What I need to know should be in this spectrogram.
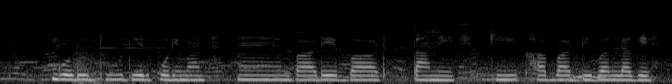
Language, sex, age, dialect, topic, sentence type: Bengali, female, 18-24, Rajbangshi, agriculture, question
